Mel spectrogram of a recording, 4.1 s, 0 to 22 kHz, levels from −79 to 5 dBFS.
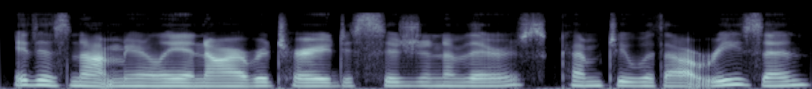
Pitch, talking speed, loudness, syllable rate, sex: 170 Hz, 190 wpm, -18 LUFS, 5.7 syllables/s, female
